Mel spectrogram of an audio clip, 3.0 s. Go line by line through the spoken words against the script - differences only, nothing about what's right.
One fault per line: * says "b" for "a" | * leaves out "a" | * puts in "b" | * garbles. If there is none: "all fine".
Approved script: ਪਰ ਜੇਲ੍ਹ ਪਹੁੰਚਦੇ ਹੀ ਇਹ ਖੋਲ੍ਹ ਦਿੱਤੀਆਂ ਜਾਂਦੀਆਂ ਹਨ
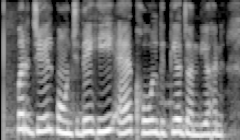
all fine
